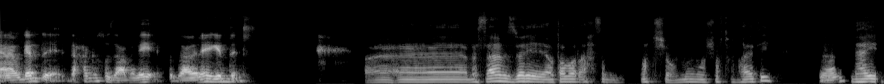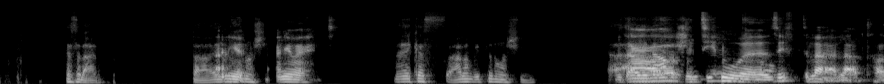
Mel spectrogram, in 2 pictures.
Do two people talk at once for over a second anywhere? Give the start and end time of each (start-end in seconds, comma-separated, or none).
15.0-16.6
